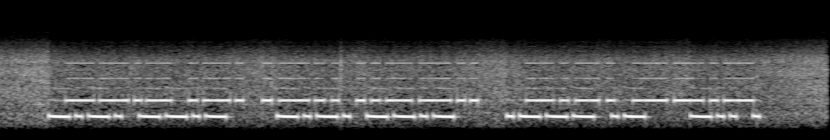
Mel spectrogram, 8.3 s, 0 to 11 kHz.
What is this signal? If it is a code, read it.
Morse code, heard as two keyed tones, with radio static. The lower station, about 19 wpm, 420 Hz: CQ CQ JA DE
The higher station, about 16 wpm, 860 Hz: QRL? CQ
